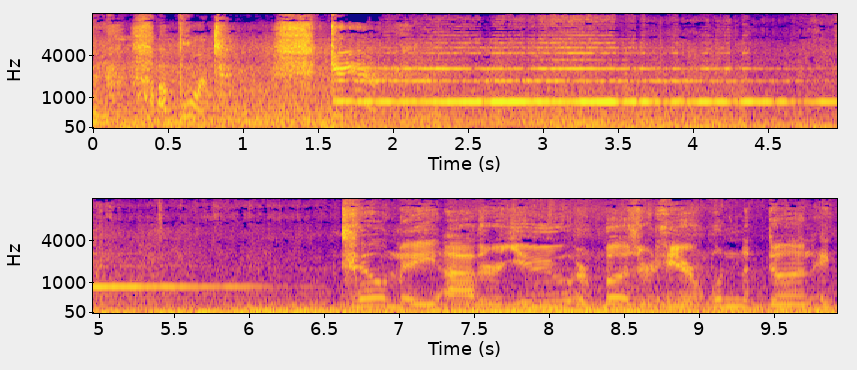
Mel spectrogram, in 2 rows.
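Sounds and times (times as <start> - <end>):
train rumbling on tracks: 0.0 - 9.9
speech: 0.5 - 1.6
sustained horn-like tone: 1.6 - 6.5.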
